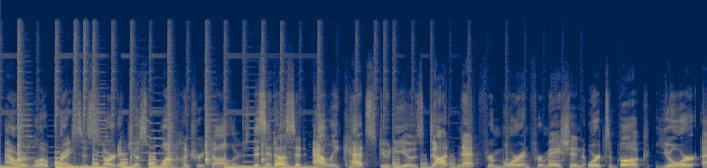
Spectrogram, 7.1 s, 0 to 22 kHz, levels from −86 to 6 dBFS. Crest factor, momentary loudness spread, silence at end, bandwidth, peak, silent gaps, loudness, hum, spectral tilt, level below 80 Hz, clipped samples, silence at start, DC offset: 20 dB; 6 LU; 0 s; over 20 kHz; 0 dBFS; none; -20 LUFS; none; -5 dB/octave; -30 dBFS; under 0.1%; 0 s; under 0.1%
